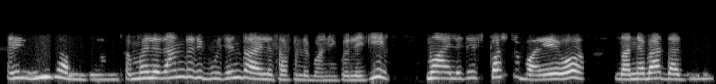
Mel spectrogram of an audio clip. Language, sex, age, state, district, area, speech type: Nepali, female, 18-30, West Bengal, Kalimpong, rural, conversation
